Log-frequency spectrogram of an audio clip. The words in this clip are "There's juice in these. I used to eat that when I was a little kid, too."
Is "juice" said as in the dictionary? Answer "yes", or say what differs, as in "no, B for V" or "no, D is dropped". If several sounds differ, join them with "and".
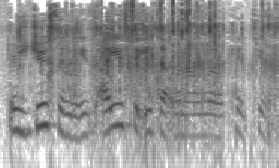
yes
